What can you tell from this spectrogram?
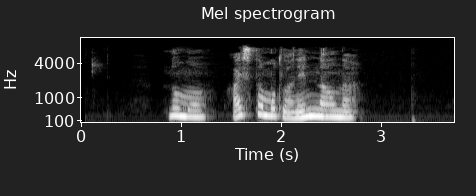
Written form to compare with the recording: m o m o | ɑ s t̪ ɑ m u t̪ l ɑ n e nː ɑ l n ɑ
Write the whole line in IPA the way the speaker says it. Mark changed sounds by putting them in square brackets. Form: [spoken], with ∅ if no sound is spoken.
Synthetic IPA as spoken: [n] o m o | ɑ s t̪ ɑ m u t̪ l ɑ n e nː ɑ l n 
